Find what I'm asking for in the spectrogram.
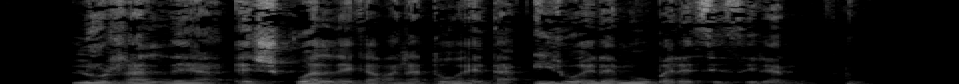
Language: Basque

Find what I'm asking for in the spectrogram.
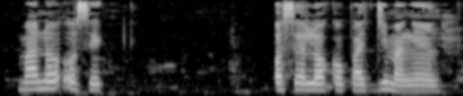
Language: Luo (Kenya and Tanzania)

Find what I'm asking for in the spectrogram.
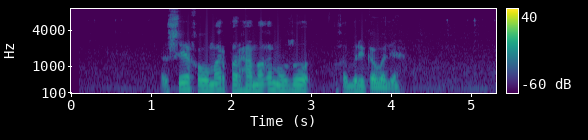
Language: Pashto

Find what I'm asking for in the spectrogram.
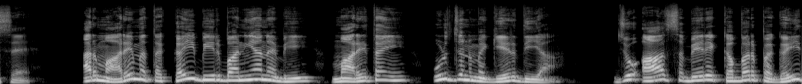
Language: Haryanvi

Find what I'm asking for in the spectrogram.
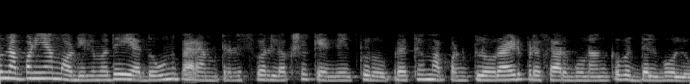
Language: Marathi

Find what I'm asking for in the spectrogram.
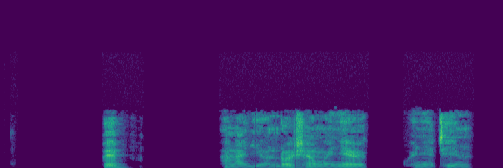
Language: Swahili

